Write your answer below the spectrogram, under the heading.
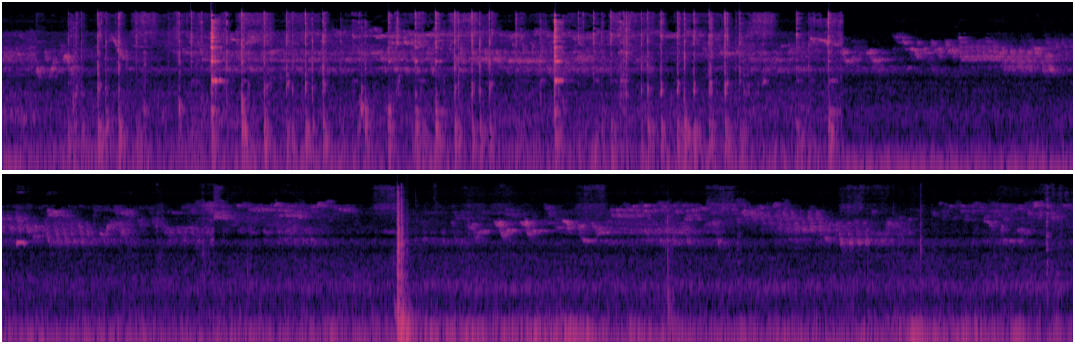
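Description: A metal fork clinks against a glass bowl, with quick runs of clinks as a thick white mixture is stirred. Later comes a faint, uneven sizzle of eggplant slices frying in olive oil in a nonstick pan, with one sharp knock about two-thirds of the way through.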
